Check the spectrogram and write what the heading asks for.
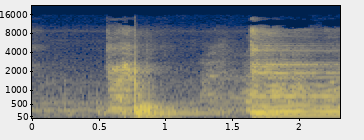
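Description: Acoustic guitar strummed: a shorter sound about two-thirds of a second in, then a full chord struck loudly near the end and left ringing.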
